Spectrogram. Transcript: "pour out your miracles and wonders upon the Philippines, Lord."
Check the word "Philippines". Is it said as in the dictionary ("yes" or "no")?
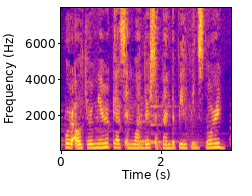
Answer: no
